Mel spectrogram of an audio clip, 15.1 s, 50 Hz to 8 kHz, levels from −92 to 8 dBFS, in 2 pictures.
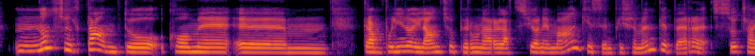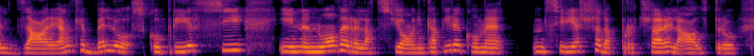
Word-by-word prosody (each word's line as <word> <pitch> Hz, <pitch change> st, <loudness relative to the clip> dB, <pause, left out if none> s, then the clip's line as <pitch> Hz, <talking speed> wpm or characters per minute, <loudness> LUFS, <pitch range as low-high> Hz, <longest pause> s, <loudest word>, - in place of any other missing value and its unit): non 255 Hz, +8 st, +3 dB
soltanto 230 Hz, -, +2 dB
come, 210 Hz, -2 st, +2 dB
ehm, 190 Hz, -2 st, +1 dB, 0.3 s
trampolino 220 Hz, +2 st, +2 dB
di 220 Hz, -, +4 dB
lancio 215 Hz, +3 st, +1 dB
per 205 Hz, -2 st, -3 dB
una 200 Hz, -2 st, +1 dB
relazione, 190 Hz, +1 st, 0 dB
ma 195 Hz, +1 st, -1 dB
anche 355 Hz, -, -1 dB
semplicemente 195 Hz, +9 st, -3 dB
per 195 Hz, 0 st, -1 dB
socializzare. 185 Hz, -4 st, -1 dB
È -, -, -3 dB
anche 250 Hz, +8 st, -1 dB
bello 225 Hz, +1 st, -1 dB
scoprirsi 250 Hz, +6 st, -2 dB, 0.4 s
in 225 Hz, 0 st, +1 dB
nuove 245 Hz, +5 st, +4 dB
relazioni, 185 Hz, -1 st, -2 dB
capire 240 Hz, +8 st, -2 dB
come 200 Hz, -5 st, -1 dB, 0.2 s
m 220 Hz, -, -5 dB
si 215 Hz, +2 st, -6 dB
riesce 230 Hz, +5 st, -2 dB
ad 260 Hz, -, 0 dB
approcciare 200 Hz, +2 st, +1 dB
l'altro. 180 Hz, -1 st, -2 dB
210 Hz, 120 wpm, -26 LUFS, 190-230 Hz, 0.4 s, di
